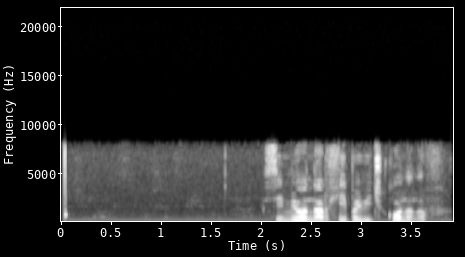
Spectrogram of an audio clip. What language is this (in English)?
Russian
